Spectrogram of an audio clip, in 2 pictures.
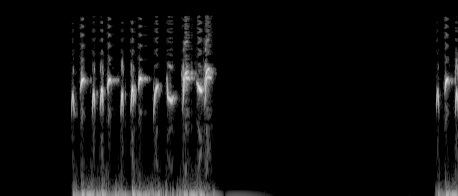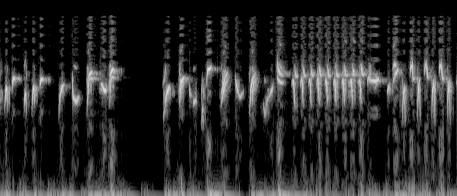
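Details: Moroccan goldfinch song in three bursts of fast twittering notes, separated by a pause of nearly two seconds. The last burst ends in a quick buzzy trill and further tinkling phrases.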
